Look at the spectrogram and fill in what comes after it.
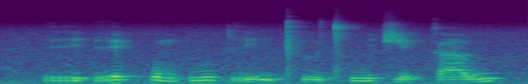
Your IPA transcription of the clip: r i˨˩ ʔ r e˦˥ k̚ p o˨˩ m p uː˥˩ p r i˨˩ n tʰ ɯː˩˦ tʰ uː˦˥ t͡ɕ e˨˩ ʔ k a˦˥ w

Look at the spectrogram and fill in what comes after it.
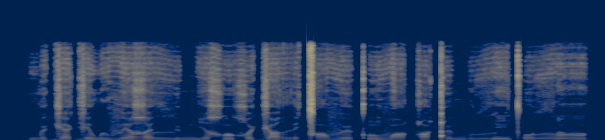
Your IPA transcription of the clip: w ø ɡʲ æ ɡ e w ɯ v e ʁ e lː y m i χ õ χ y ɡʲ ɑ r e ǀ ɑ v ø kʼ õ v ɑ q ø ǃ ø m u lː ĩ tʼ o lː ɑ̃

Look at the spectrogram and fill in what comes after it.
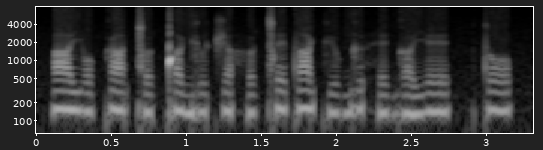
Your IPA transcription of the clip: a˧ j o˨ k a˦˨ ǀ ɵ˨ ǃ ɐ˧ ɡʲ u˨ t͡ʃ ɐ˧ h ɵ˨ ǀ e˦ t a˦ kʲ u˨ ɡ ɨ˦ h e˧ ɡ ɐ˧ j e˦ | t o˧

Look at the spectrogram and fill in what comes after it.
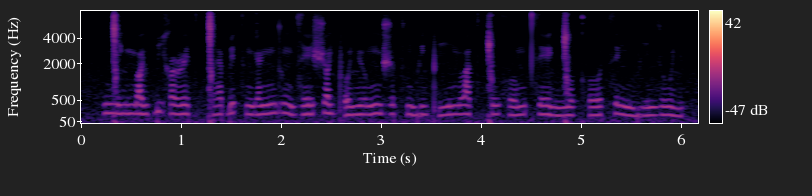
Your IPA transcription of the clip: ŋ͡ǀ i lʲ m ɒ lʲ ɓ i x ɒ ɭ e t͡s ɡ͡ǀ æ ɓ e t͡s ŋ ɡ æ ŋ n d o ŋ d͡z e ʃ ɒ j pʼ o lʲ o ŋ n d͡ʒ o t͡s m b i lʲ pʼ i m lˠ æ t͡s ǀ u x o m t͡s e lʲ ŋ͡ǀ o kʰ o t͡s e ŋ m b i n z u lʲ

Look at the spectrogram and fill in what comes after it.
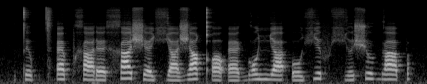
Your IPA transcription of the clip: t ɘ˨ p t͡sʼ æ˧ p x a˨ ɾ ɛ˨ x a˦ ʃ ɛ˨ ç a˨ ʒ a˦ qʼ ɔ˨ ʔ æ˨ ɡ ɔ˦ ɲ a˧ ʔ o˨ ç e˦ f ç ɘ˨˦ ʃ ɵ˦ ɡ a˦ p

